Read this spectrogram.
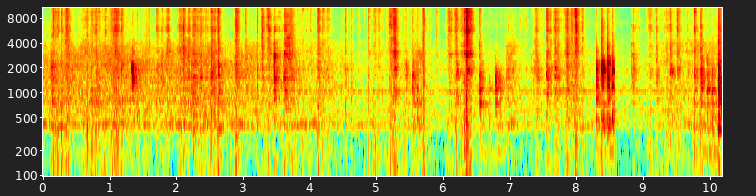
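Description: Ceramic tiles click and scrape into place.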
